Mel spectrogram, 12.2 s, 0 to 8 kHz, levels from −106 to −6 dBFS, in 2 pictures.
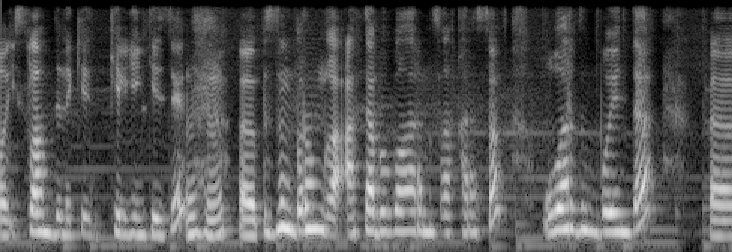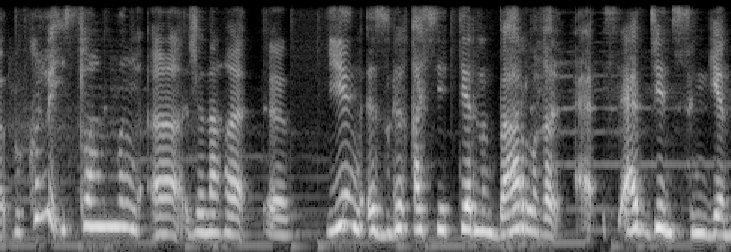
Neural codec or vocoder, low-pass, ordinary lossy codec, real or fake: autoencoder, 48 kHz, 128 numbers a frame, DAC-VAE, trained on Japanese speech; 7.2 kHz; none; fake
